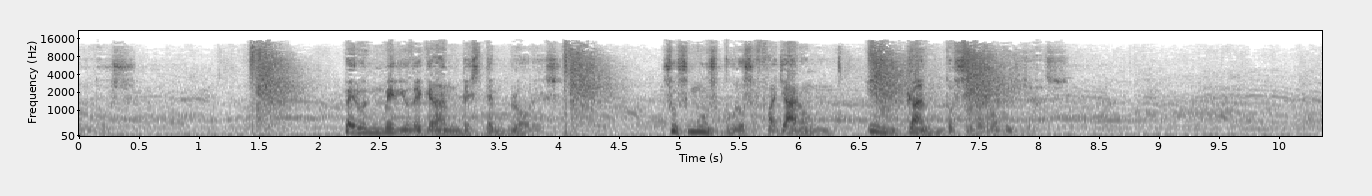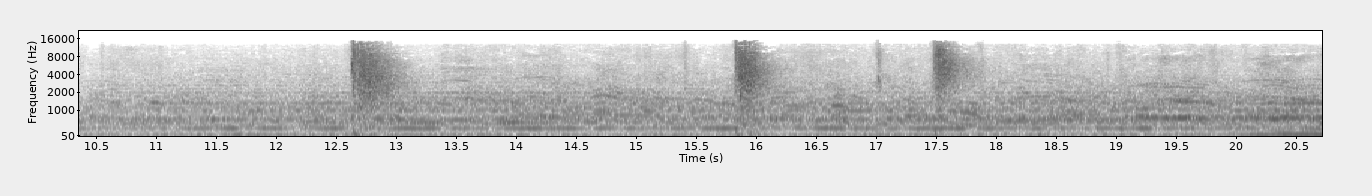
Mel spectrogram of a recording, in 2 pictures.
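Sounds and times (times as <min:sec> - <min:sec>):
murmur: 0:00.0 - 0:20.7
whip cracks of a three-tailed flagrum used to scourge a man: 0:01.4 - 0:02.0, 0:04.0 - 0:04.6, 0:07.4 - 0:07.8, 0:12.6 - 0:13.1, 0:15.8 - 0:16.2, 0:17.4 - 0:17.9
speech: 0:02.2 - 0:04.2, 0:04.9 - 0:08.2.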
